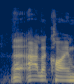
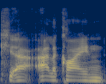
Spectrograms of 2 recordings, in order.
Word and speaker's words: Alekhine: Yeah, I think Alekhine, and again, I'm saying the English pronunciation.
